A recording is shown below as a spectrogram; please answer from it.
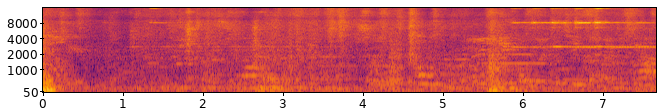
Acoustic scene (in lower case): cafe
